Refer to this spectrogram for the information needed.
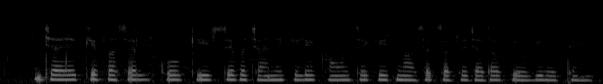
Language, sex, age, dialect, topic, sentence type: Hindi, male, 31-35, Awadhi Bundeli, agriculture, question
